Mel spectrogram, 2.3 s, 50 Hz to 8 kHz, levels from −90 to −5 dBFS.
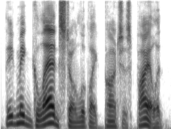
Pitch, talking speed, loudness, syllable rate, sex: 125 Hz, 185 wpm, -18 LUFS, 5.9 syllables/s, male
